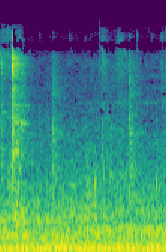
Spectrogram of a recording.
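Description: Drinking from a lychee Ramune bottle: a few faint, scattered clicks and ticks over a low steady hum.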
